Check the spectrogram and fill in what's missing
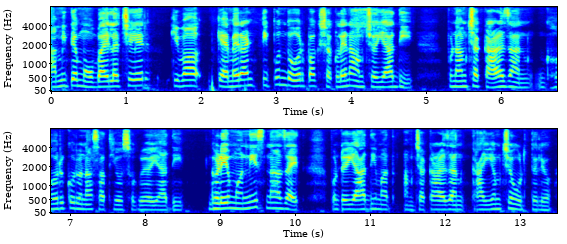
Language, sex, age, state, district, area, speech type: Goan Konkani, female, 30-45, Goa, Ponda, rural, spontaneous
